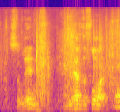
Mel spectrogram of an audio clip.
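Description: A man's voice talking in short stretches, in a small room.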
